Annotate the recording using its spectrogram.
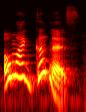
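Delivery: teacher hamming up amazement; mock shock. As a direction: play up the shock for the kids. Mock shock at six sodas.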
